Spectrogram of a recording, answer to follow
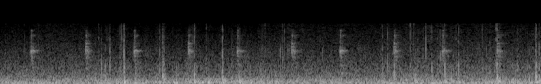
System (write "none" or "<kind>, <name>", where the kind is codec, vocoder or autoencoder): none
